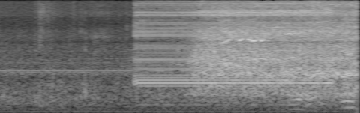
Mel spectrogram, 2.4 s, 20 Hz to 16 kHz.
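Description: About a second in, a steady start tone sounds for about a second, and a pack of 1/10 off-road RC cars pulls away at the same time. Their motors whine and their tyres hiss on the dirt, building up.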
